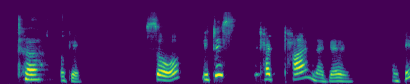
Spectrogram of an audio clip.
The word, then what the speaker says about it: Thatta Nagar: So, it is Thatta Nagar. Okay? Thatta Nagar. Yeah. Can you all unmute yourself and try to pronounce that?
